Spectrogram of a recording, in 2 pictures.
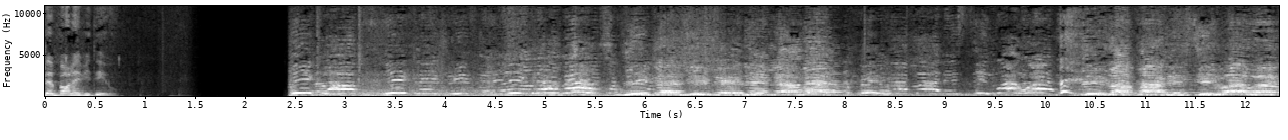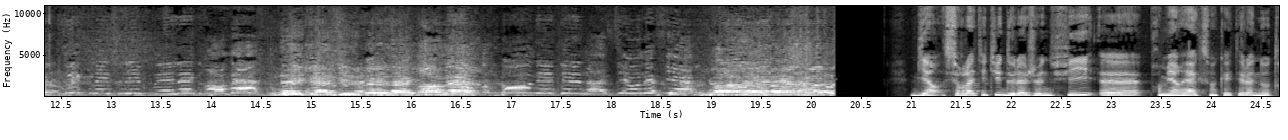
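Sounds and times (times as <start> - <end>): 
speech: 0.0 - 0.8, 2.4 - 8.7, 21.0 - 24.6
large crowd chanting in unison: 2.4 - 20.3.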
